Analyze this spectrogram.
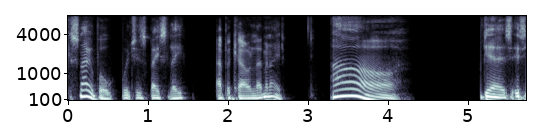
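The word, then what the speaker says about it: advocaat: Advocar. What? It's pronounced advocar.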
